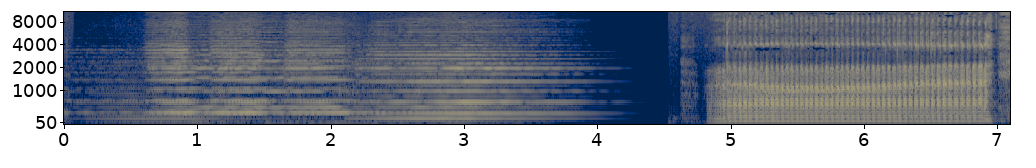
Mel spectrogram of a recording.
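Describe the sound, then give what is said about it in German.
A voice imitates a dog growling: first a long, wavering, moderately loud growl, then after a brief pause a harsher, louder, buzzing snarl held for about two seconds, with no other talk. “Sie knurrte wie ein Hund.”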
